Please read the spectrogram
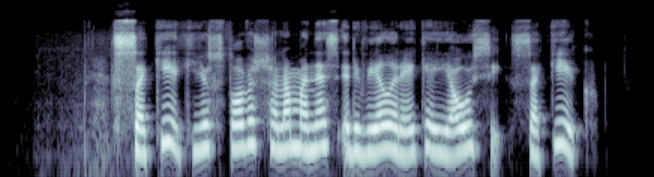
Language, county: Lithuanian, Marijampolė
